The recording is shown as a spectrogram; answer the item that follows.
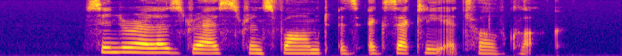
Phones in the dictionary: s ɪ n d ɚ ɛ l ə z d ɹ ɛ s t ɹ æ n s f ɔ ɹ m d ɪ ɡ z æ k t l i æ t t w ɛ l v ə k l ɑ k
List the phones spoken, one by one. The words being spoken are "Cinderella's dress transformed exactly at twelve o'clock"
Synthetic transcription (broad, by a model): s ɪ n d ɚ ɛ l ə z d ɹ ɛ s t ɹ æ n s f ɔ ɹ m d ɪ ɡ z æ k t l i t t w ɛ l v ə k l ɑ k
